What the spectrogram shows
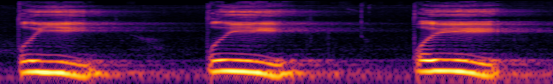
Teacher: bedanya kalau th ini enggak ada angin tapi suaranya tebal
